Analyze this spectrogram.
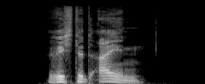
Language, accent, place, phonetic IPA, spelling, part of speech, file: German, Germany, Berlin, [ˌʁɪçtət ˈaɪ̯n], richtet ein, verb, De-richtet ein.ogg
- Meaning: inflection of einrichten: 1. third-person singular present 2. second-person plural present 3. second-person plural subjunctive I 4. plural imperative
